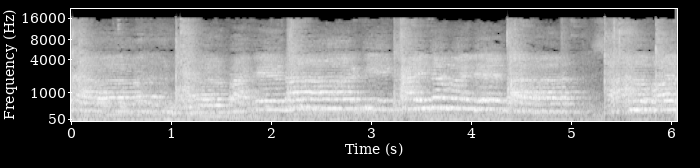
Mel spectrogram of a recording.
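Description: Women singing a Nepali Teej folk song, with hand claps keeping time about once a second.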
